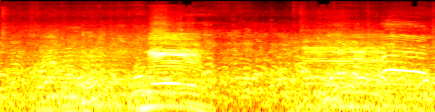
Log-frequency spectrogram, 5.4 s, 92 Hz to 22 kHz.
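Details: Sahiwal bull and heifer calves at a Faridpur cattle sale on 11 November 2025: one brief mid-pitched moo, later a fainter rising lowing, while men talk and haggle over prices nearby.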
